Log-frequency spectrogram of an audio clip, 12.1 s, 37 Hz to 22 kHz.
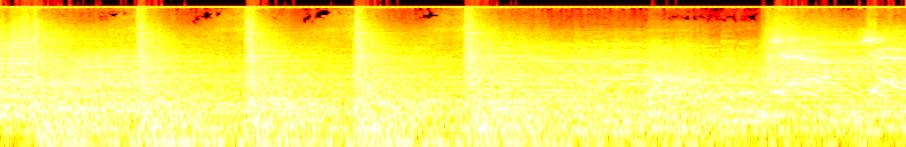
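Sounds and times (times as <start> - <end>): dramatic soundtrack music: 0.0 - 12.0
booming drum hits: 0.1 - 11.4.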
